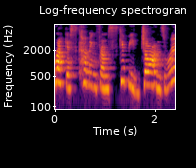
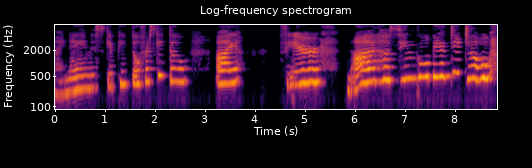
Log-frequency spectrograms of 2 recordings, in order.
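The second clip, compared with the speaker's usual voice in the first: hushed, very soft little voice, slow, pitched up; 4 semitones higher, 6 dB quieter than usual. Narrator reading a frightened sword fighter's reply, in a very soft voice. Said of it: "muy soft voice".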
